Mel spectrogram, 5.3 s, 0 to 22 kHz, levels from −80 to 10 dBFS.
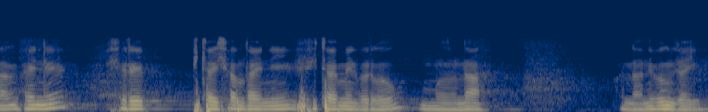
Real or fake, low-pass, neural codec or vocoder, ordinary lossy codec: real; 5.4 kHz; none; none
